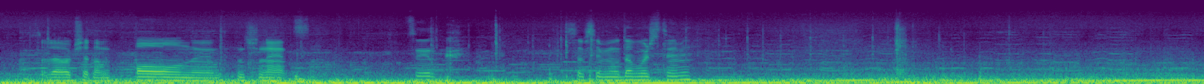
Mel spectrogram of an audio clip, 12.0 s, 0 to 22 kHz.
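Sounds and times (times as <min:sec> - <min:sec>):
car radio music: 0:00.0 - 0:12.0
engine and road rumble: 0:00.0 - 0:12.0.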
